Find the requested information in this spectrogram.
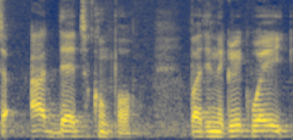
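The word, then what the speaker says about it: Antetokounmpo: to say with a D so it's a dead compo but in the Greek way you say with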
